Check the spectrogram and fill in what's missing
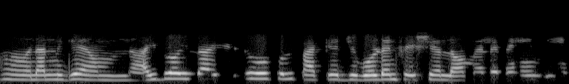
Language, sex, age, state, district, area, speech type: Kannada, female, 30-45, Karnataka, Chitradurga, rural, conversation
